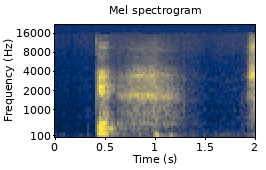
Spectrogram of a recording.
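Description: A person's audible exhale, a breathy sigh just after a spoken "okay", with a soft low thump about a second in.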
